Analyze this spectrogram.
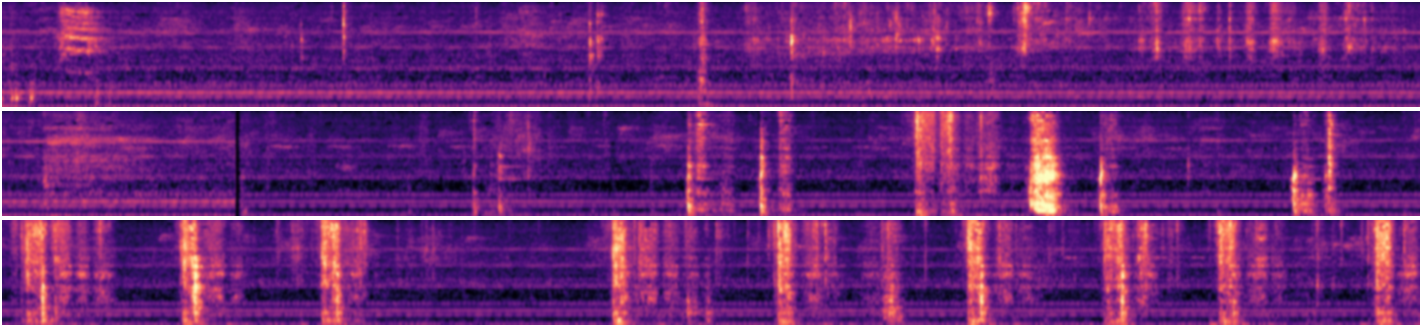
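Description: Chef's knife chopping green onions on a wooden cutting board: sharp knocks of the blade on the wood, one or two a second, starting about twelve seconds in. Before that only a steady background hum.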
